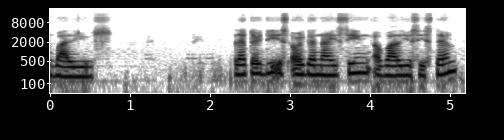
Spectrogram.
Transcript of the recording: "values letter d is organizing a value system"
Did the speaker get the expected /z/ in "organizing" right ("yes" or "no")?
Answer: no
